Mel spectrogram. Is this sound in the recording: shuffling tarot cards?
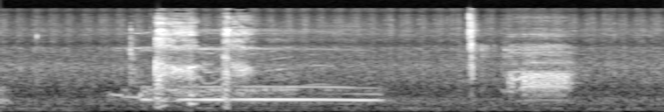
no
